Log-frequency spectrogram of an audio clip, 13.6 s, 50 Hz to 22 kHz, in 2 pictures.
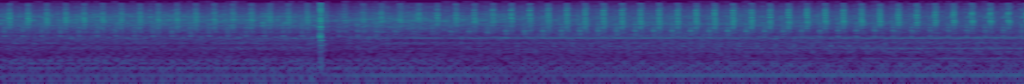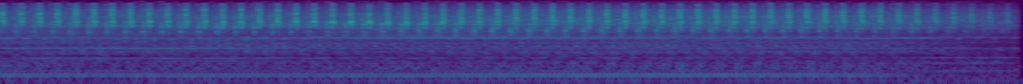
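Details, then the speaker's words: Ford Fiesta MK1 Zetec project, original scrapyard engine that arrived incomplete: sharp, even ticking about three per second over a steady idle, present since purchase; owner suspects ticking valves, unconfirmed; engine later replaced. "So it's been making that horrible, horrible ticking noise ever since I really bought it. I have a feeling I know what the problem is, and that is the valves that are ticking."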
